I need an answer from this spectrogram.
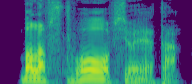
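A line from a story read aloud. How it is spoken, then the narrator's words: Snorted. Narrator (Russian): хмыкнул отец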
